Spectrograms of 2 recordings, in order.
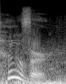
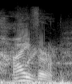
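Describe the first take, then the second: First: The first vowel sounds like 'oo'. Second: The first vowel sounds like 'eye'. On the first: The speaker calls it right. "It's Hoover" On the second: The speaker calls it wrong. "I was going with Hiver"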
